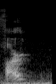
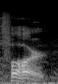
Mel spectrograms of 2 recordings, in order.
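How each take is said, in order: First: The AR vowel is short and clipped. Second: The AR vowel is long and drawn out. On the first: It sounds sharp, like it cuts the air. "You have the short A R sound as if you are letting the word cut the air" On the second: It sounds airy. "You can also stretch out the A R sound to give it a more airy sound"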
